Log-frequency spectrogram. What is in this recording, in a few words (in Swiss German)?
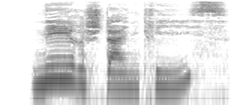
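"nieresteinkriis", Alsatian; medecine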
